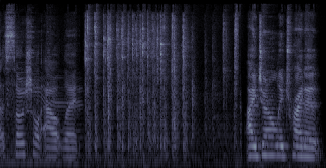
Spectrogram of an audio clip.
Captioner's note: clicking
